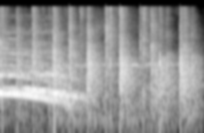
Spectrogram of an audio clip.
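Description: A person clapping hands in a quick, even run of claps, over the tail end of a long drawn-out shout that fades out about half a second in.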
